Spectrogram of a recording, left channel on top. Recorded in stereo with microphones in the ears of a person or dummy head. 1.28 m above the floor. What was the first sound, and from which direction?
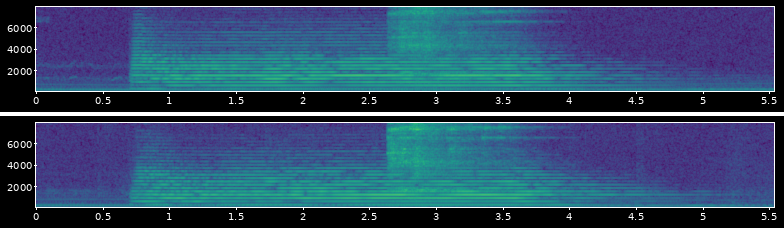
A trumpet, 75° left (ahead or behind).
